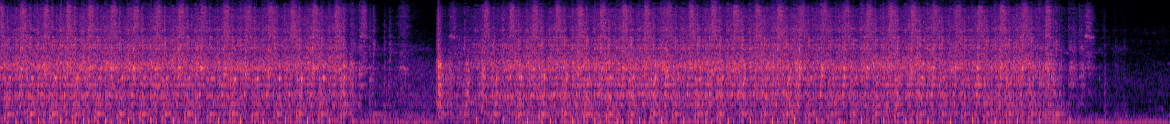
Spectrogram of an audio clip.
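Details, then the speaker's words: Riding lawnmower not run in years, carburettor cleaned, fresh gas, used battery charged overnight, first crank: cranking and rough firing for a few seconds, dying away, catching briefly again before quitting; engine starts then stalls, cause unknown. "so she fired off once ran for a second and then quit running so I don't know what that means"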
